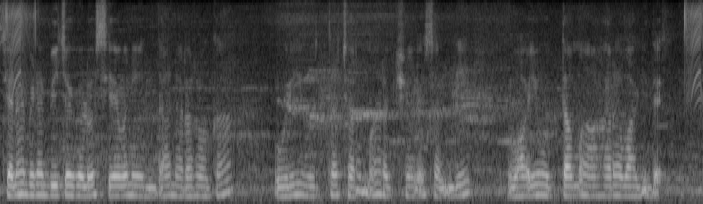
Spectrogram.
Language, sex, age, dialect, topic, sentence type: Kannada, male, 18-24, Mysore Kannada, agriculture, statement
